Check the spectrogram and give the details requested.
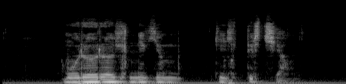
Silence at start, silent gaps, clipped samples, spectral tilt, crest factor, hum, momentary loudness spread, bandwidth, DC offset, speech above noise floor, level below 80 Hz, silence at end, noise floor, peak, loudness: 0.65 s; none; under 0.1%; -5.5 dB/octave; 18 dB; none; 18 LU; 9.2 kHz; under 0.1%; 25 dB; -42 dBFS; 0.2 s; -49 dBFS; -10 dBFS; -26 LUFS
